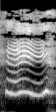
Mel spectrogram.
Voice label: anime girl "hey"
